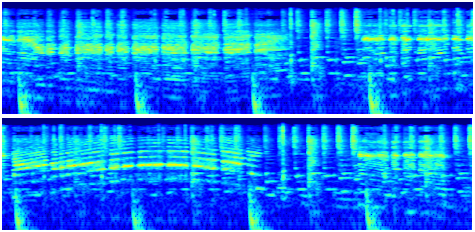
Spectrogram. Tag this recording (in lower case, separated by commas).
electronic music, scratching (performance technique), music, speech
